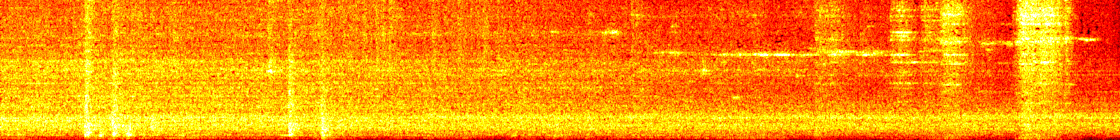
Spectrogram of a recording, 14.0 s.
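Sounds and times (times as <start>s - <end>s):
railcar rolling noise: 0.0s - 14.0s
high wheel squeal: 6.9s - 13.8s.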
